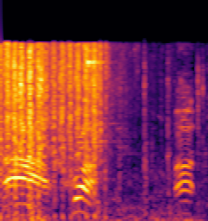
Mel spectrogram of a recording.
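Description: Explosions boom nearby.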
